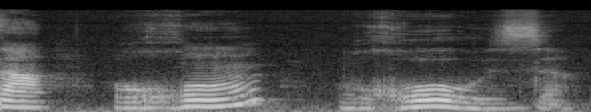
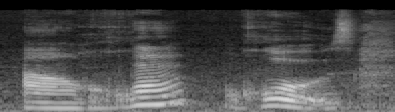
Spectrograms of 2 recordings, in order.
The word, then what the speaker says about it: un rond rose: Un rond rose. All you have to do is take a deep breath and then push the air out. Keep your tongue down.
